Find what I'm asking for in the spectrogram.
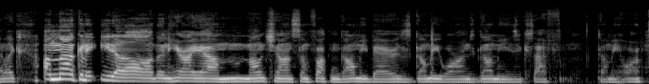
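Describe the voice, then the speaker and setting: A young man from Haiti, talking into his phone in a parked car at night, blunt and profane, swinging between loud bursts and low mutters. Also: dry recording, studio quality. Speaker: vlogger. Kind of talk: rambling personal monologue. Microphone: phone camera at arm's length.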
